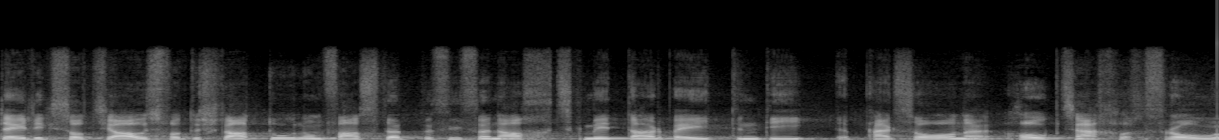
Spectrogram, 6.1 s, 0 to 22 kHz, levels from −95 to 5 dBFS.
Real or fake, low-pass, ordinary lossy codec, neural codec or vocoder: fake; 14.4 kHz; none; autoencoder, 48 kHz, 128 numbers a frame, DAC-VAE, trained on Japanese speech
